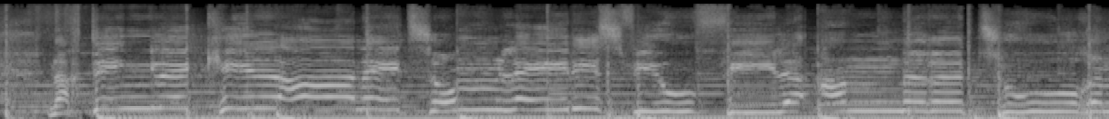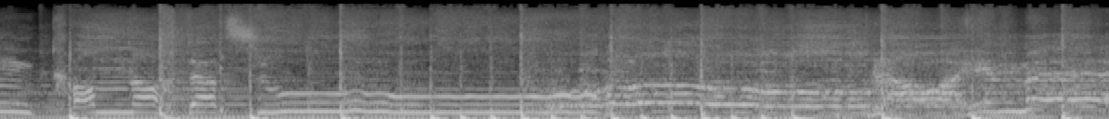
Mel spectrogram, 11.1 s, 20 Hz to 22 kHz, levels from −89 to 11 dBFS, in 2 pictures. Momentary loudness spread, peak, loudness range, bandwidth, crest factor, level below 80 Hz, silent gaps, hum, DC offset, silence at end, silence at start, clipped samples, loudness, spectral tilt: 3 LU; -4 dBFS; 2 LU; 18 kHz; 14 dB; -24 dBFS; none; none; under 0.1%; 0 s; 0 s; under 0.1%; -18 LUFS; -4.5 dB/octave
